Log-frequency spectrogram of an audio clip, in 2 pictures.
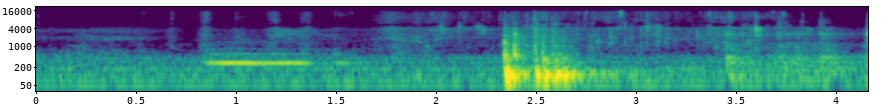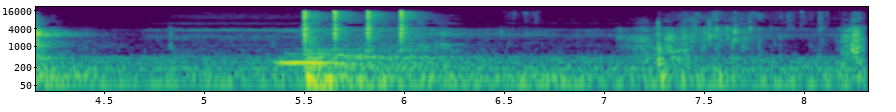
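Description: Hands working seasoning into raw chicken breasts, with wet squishing and slapping of the meat. There is a sharp thump about two and a half seconds in, and a quick run of clicks near the two-thirds mark.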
